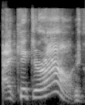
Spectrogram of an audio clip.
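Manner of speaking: high, drawn-out indignant exclamation; emphatic protest. Real, not acted. Man telling friend what he did to ex, emphatic. Defends himself to needling friend.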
